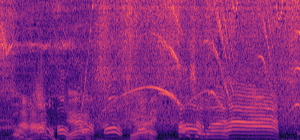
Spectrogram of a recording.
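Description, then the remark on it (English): A dentist's drill whines in high, wavering sweeps alongside suction sounds in a dentist's chair, while a muffled, garbled voice talks over it in rising and falling bursts for about four seconds. “There is nothing more annoying than sitting in a dentist chair with all those suction sounds, and especially when they're trying to talk to you.”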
